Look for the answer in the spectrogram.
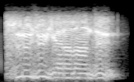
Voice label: voice message driver wounded, crew tanks turkish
